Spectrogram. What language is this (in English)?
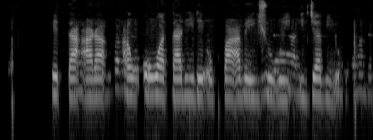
Guarani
